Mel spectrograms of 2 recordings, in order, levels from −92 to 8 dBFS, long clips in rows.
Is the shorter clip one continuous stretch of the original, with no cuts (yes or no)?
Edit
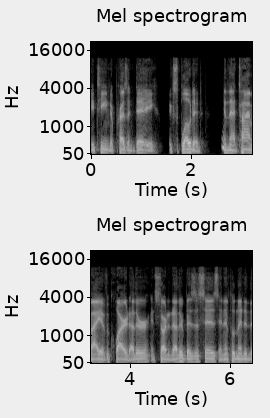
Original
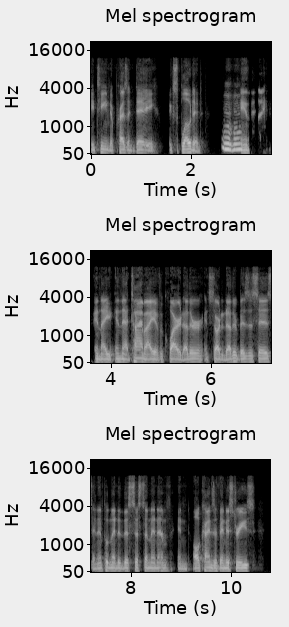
no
